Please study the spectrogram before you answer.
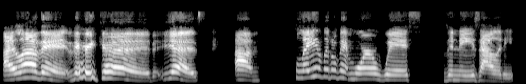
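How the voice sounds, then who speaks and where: Bright, slow-paced woman coaching. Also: on the high side, lively intonation, clear, resonant tone, dry recording, studio quality. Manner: encouraging. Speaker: voice acting coach. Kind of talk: one-on-one lesson talk.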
